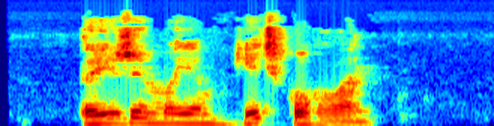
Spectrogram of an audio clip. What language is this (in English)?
Mari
